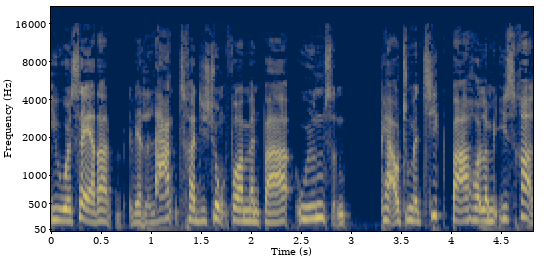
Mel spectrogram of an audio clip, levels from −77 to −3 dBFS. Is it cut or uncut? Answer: uncut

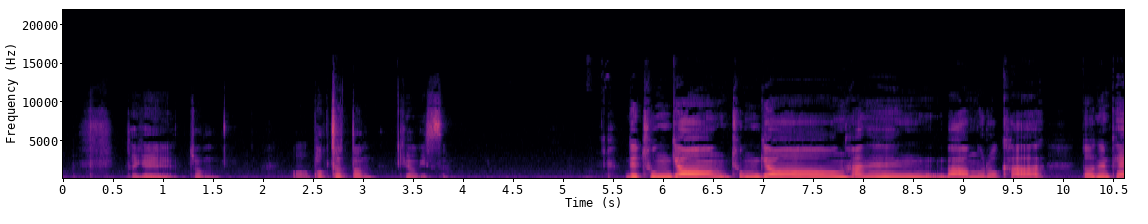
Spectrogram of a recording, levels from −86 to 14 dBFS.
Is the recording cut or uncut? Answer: uncut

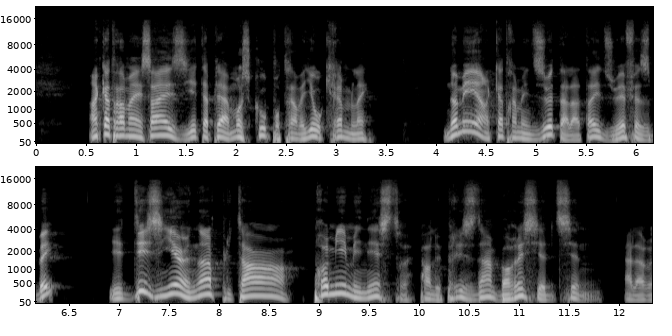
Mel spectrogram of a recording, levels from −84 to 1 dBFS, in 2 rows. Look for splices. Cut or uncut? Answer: cut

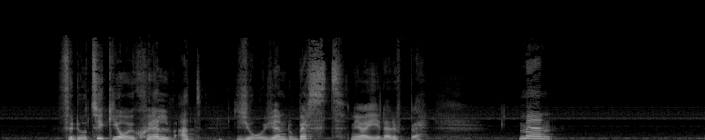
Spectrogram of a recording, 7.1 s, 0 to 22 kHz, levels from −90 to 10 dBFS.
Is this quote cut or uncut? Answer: uncut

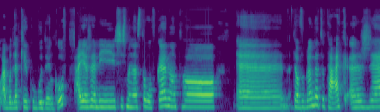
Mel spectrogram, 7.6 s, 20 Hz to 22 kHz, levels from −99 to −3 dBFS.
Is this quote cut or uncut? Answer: cut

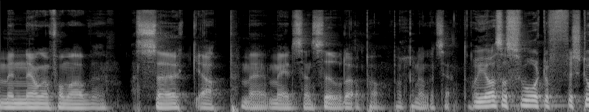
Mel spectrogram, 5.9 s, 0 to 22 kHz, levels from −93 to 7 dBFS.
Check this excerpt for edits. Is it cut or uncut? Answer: uncut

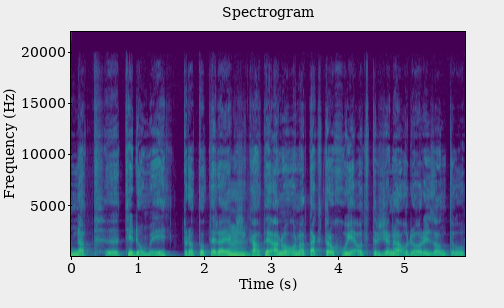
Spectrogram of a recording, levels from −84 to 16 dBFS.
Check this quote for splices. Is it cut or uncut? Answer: uncut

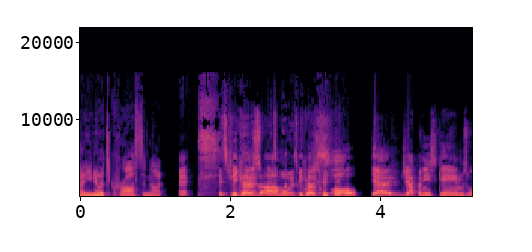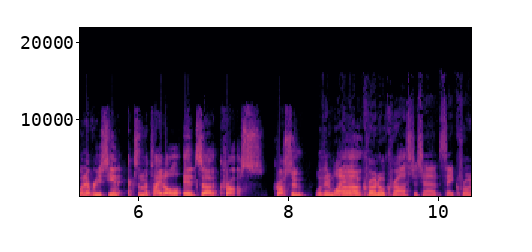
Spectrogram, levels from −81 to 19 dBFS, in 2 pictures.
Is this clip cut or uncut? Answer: uncut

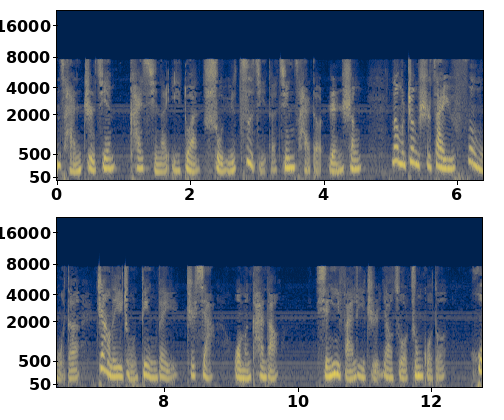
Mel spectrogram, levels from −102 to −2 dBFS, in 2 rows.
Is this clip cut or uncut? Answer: cut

